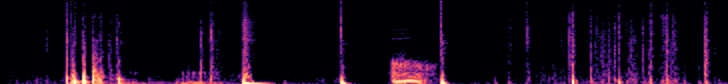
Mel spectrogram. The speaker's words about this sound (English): That sounds like a piece of paper. Not exactly. It's a piece of paper. Is it... Oh. sounds slightly more... Is that you flicking it? So it's a piece of card. Is it a piece of card? Card. It is. It's a card.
